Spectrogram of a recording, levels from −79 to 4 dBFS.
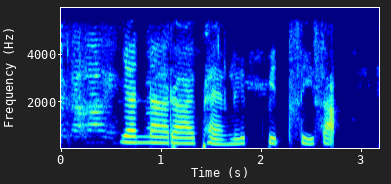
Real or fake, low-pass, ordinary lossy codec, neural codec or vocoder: real; 5.4 kHz; Opus, 32 kbps; none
